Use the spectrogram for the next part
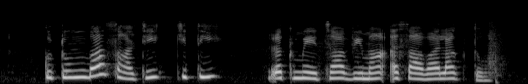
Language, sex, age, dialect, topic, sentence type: Marathi, female, 18-24, Standard Marathi, banking, question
